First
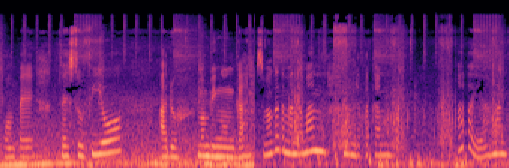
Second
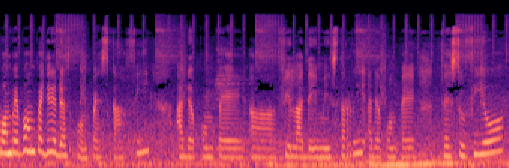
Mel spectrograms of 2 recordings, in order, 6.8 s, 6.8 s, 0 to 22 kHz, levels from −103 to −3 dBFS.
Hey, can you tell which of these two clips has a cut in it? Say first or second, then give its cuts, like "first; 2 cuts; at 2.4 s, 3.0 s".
first; 1 cut; at 3.4 s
